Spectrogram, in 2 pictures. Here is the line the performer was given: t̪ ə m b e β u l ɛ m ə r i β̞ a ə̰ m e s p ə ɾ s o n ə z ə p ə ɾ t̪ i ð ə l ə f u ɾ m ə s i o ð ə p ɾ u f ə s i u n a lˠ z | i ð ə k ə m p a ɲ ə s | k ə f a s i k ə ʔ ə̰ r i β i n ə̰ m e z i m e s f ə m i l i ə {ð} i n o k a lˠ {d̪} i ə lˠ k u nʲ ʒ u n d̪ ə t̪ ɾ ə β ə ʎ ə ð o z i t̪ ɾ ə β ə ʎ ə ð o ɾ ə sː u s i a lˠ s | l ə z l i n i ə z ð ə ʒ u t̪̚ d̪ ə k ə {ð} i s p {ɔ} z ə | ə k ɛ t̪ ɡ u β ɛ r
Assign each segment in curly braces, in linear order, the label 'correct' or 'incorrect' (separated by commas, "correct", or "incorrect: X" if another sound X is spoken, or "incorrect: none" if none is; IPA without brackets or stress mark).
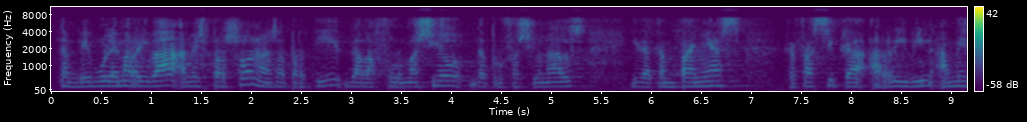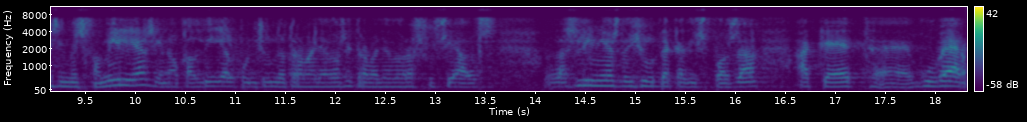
incorrect: z, correct, correct, correct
